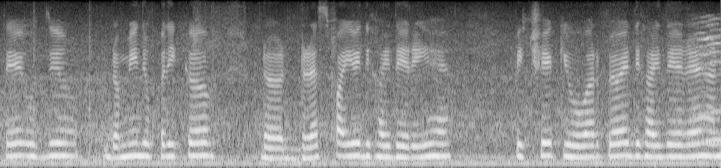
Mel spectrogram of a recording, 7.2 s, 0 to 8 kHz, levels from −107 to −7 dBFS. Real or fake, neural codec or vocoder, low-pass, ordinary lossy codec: real; none; none; none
